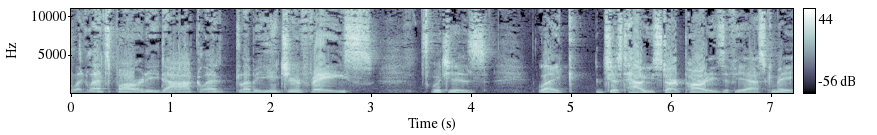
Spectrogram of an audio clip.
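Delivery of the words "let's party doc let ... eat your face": very high, creaky, raspy crab demon monster voice. Retelling a plot scene where the son turns demon: crab demon voice. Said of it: "goes full, like, crab demon".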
